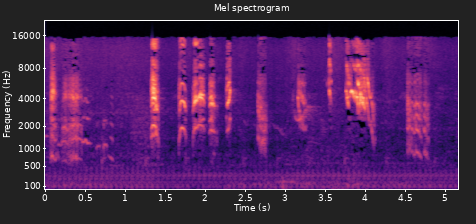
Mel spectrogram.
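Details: Lure call of a long-tailed shrike meant to make other shrikes reply: short rasping notes and clipped chirps in a loose series, with a constant low hum behind them.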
